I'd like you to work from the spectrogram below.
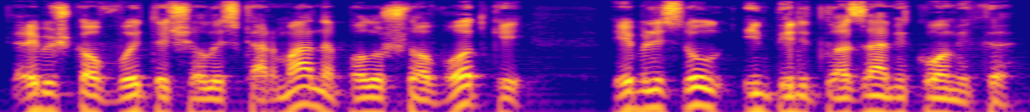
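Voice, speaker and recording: A man reading a literary story aloud in an expressive, measured manner. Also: low voice. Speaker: audiobook narrator.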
